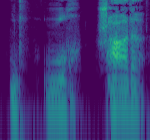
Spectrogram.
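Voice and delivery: low, soft doggy grumble; grumbling dog. A narrator's reading. Dog stopped from exploring, grumbling low. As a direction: grumble with little disappointed woofs, pitched low. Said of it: "Bonsai blieb stehen und grummelte".

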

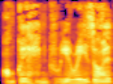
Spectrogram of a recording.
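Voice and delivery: high, loud astonishment; surprised. A narrator's reading. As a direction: blurt it out in surprise. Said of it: "fing Arrietty überrascht an".

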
